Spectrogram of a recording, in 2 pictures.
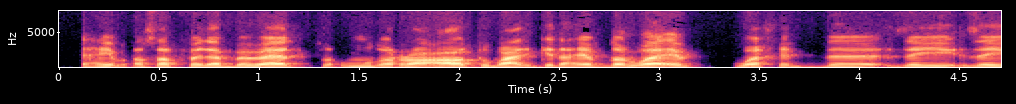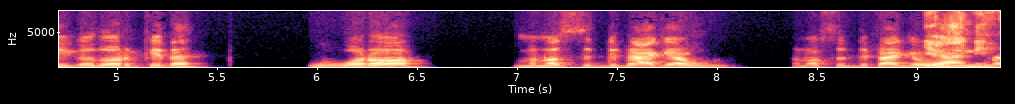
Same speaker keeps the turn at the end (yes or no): no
